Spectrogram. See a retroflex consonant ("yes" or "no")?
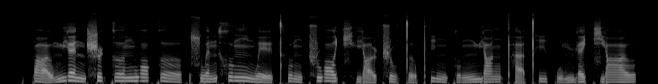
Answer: yes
